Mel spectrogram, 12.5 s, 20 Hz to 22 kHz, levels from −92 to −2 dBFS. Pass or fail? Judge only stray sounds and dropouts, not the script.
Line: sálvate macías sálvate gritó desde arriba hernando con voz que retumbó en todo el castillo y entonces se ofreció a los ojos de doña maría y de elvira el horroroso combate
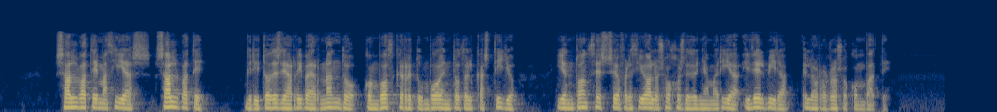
pass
